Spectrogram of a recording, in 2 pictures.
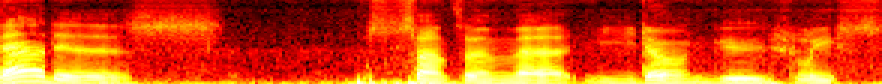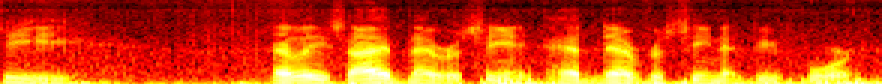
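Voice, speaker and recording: A man with an American accent speaks at a very slow pace. His medium-pitched voice swings very widely in pitch. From California (Sacramento). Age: 60s. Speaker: livestreamer. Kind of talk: live stream walkaround commentary. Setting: outdoors in snow. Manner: halting, many fillers.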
